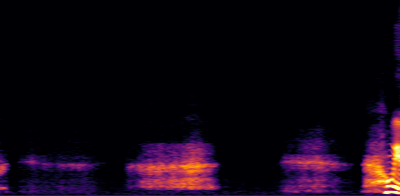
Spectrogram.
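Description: A woman breathing hard through her mouth, winded by exertion: three breaths in a row, the middle one the loudest, each with a faint whistle in it. A spoken word starts right at the end.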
